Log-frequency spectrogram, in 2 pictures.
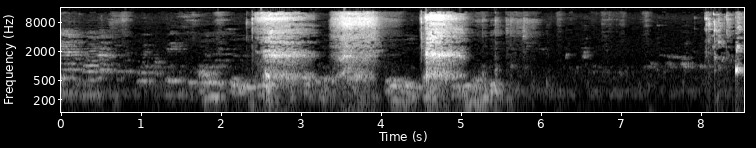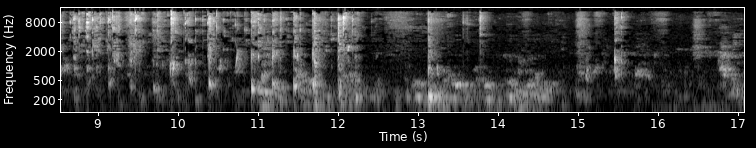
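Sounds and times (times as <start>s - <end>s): liquid pouring and splashing: 8.0s - 12.4s
soda fizzing in a glass: 8.1s - 12.4s.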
